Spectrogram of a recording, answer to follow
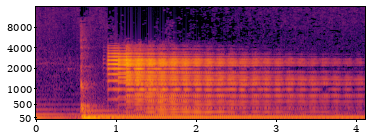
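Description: Guitar music: the playing dies away, then about half a second in a single chord is struck and left to ring, slowly fading.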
